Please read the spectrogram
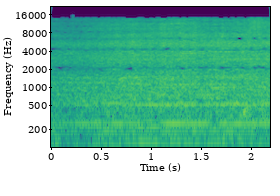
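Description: Steady rushing noise on a spinning amusement park ride: wind buffeting the phone's microphone, with a faint steady hum underneath.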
